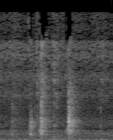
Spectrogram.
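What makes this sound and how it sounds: A steel-bladed LK Chen Dragon Sparrow dao is shaken in its scabbard to check for rattle, producing four faint, short clicks over a low steady hum. The fit is snug with very little rattle, depending on how hard it is shaken, and the blade sits firmly without falling out.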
